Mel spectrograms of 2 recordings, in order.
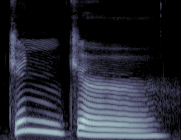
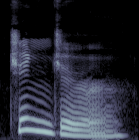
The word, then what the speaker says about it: ginger: gather gather Ginger the G sounds like a j Ginger hanger hanger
